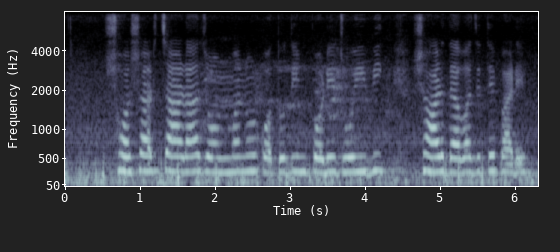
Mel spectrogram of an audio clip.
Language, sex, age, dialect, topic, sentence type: Bengali, female, 25-30, Standard Colloquial, agriculture, question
